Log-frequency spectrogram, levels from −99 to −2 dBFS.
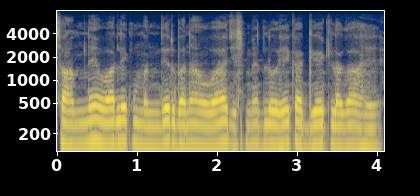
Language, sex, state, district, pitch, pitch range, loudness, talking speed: Hindi, male, Uttar Pradesh, Lucknow, 135 Hz, 130-140 Hz, -14 LUFS, 160 wpm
